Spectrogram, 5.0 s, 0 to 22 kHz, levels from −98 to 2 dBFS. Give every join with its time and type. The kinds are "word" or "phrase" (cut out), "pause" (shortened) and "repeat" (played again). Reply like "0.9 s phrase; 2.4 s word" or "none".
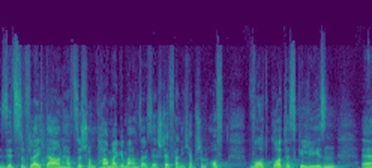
none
